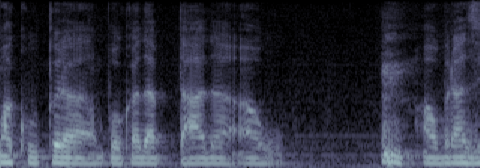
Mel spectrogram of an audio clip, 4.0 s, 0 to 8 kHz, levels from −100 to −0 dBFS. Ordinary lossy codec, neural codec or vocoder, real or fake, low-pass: none; none; real; none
